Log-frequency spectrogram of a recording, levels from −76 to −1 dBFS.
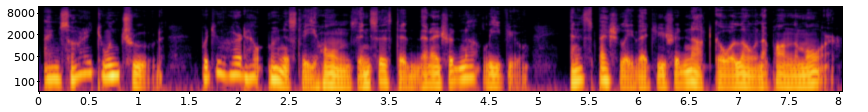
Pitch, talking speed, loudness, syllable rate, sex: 100 Hz, 215 wpm, -17 LUFS, 6.3 syllables/s, male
